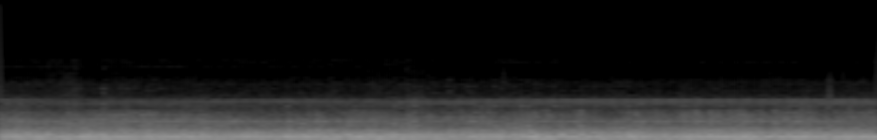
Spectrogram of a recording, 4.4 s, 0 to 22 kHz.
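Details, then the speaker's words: Bridgeport mill set to about 1400 rpm while replacing the bent spindle arbor and bearings: steady hum with a fixed mid-pitched whine, the noise apparently coming from something other than the spindle; abnormal noise. "something else something else is being noisy right now"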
